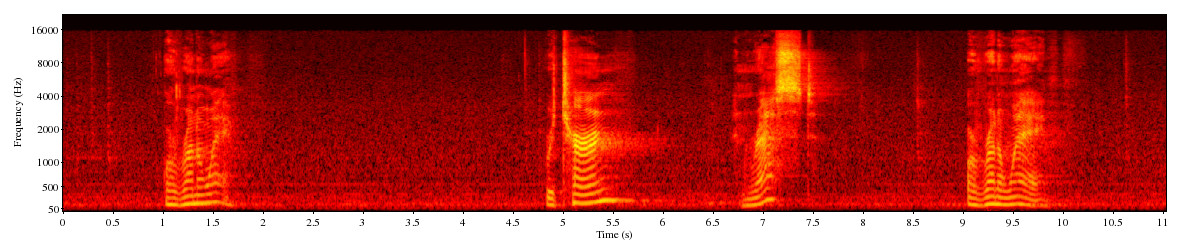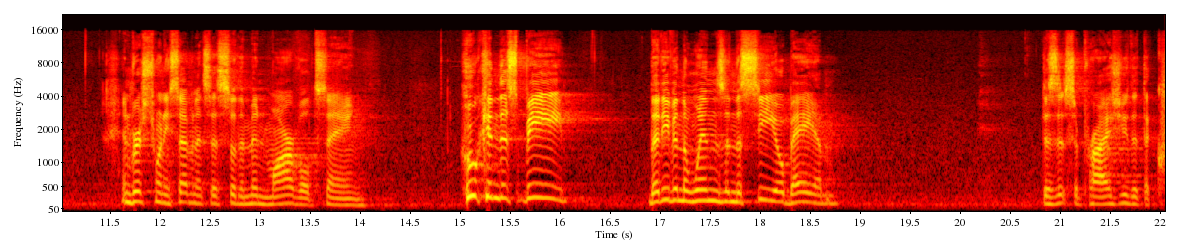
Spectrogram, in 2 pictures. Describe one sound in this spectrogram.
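A middle-aged man speaks slowly and calmly through a microphone, with long pauses.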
